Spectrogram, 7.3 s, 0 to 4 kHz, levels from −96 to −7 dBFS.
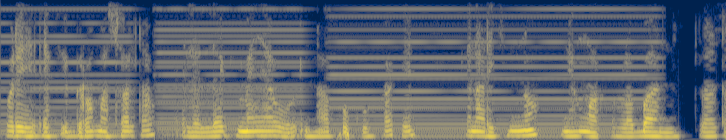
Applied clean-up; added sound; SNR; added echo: none; Organ; 15 dB; none.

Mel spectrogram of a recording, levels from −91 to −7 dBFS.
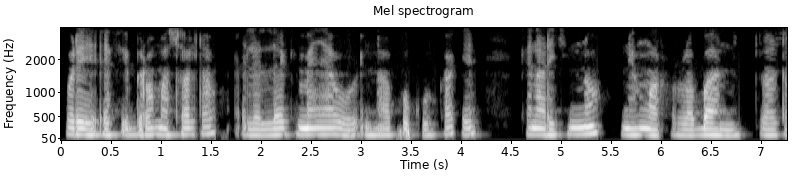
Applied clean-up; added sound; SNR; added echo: none; none; none; none.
